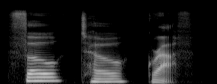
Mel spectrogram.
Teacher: The stress is on the first part. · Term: word stress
